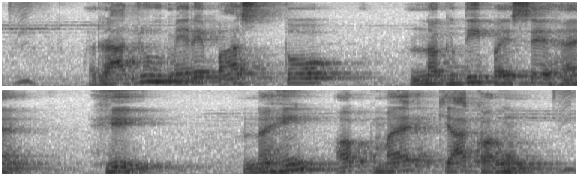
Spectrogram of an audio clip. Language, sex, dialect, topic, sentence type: Hindi, male, Hindustani Malvi Khadi Boli, banking, statement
